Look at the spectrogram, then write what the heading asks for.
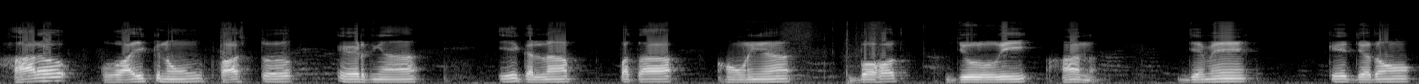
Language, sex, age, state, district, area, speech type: Punjabi, male, 45-60, Punjab, Moga, rural, spontaneous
